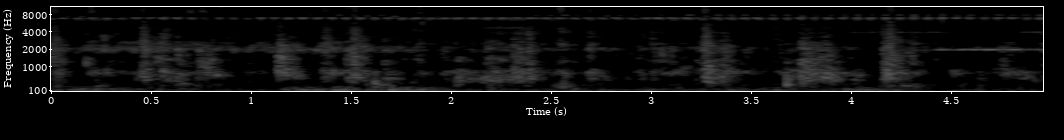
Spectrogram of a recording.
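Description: Near silence: faint room tone with a few very soft, barely audible clicks.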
